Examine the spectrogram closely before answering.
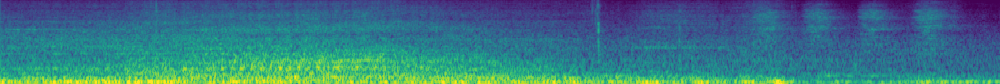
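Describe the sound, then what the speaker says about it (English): A garbage truck rumbles through an urban alley, a steady, loud low engine drone that eases slightly, with a sharp clank near the end and faint higher whooshes after it. "You got garbage trucks"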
